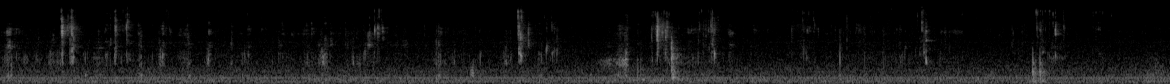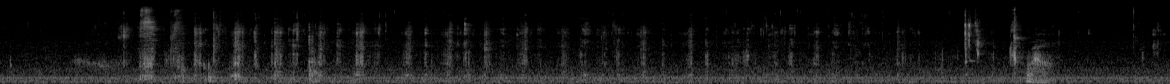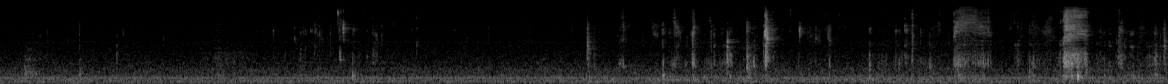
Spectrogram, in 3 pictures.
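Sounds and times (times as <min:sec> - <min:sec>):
faint steady hum: 0:00.0 - 0:35.0
chewing and biting food: 0:12.9 - 0:22.0, 0:29.6 - 0:35.0.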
